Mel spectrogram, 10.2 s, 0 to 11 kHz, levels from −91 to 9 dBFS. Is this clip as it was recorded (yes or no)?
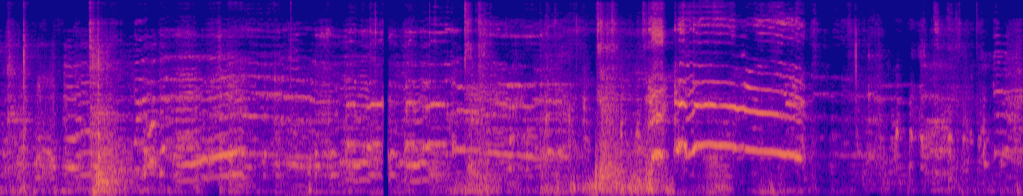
no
